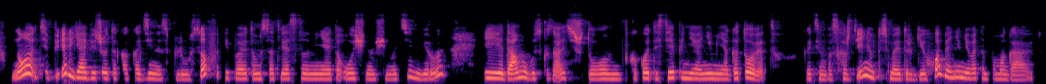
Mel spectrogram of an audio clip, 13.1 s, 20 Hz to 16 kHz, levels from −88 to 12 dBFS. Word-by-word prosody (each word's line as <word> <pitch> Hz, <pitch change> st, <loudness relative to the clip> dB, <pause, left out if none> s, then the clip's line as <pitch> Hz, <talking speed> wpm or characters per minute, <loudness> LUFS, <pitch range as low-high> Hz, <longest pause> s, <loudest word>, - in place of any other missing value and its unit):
Но 380 Hz, 0 st, +7 dB
теперь 305 Hz, -, 0 dB
я 230 Hz, -4 st, +5 dB
вижу 210 Hz, 0 st, 0 dB
это 200 Hz, 0 st, -4 dB
как 190 Hz, 0 st, -10 dB
один 190 Hz, +1 st, -1 dB
из 175 Hz, +1 st, -8 dB
плюсов, 175 Hz, -1 st, -1 dB
и 210 Hz, -, -6 dB
поэтому, 190 Hz, -2 st, -1 dB
соответственно, 190 Hz, 0 st, -3 dB
меня 185 Hz, 0 st, +1 dB
это 180 Hz, -, -5 dB
очень-очень 185 Hz, -3 st, -3 dB
мотивирует. 190 Hz, -, -2 dB, 0.5 s
И 205 Hz, -2 st, +6 dB
да, 190 Hz, 0 st, +6 dB
могу 215 Hz, -3 st, +1 dB
сказать, 195 Hz, +2 st, -5 dB
что, 185 Hz, +1 st, -1 dB
м, 180 Hz, 0 st, -2 dB
в -, -, -16 dB
какой-то 205 Hz, +1 st, -1 dB
степени 215 Hz, 0 st, +1 dB
они 190 Hz, +1 st, +2 dB
меня 185 Hz, -1 st, 0 dB
готовят 205 Hz, +2 st, +2 dB, 0.4 s
к -, -, -34 dB
этим 180 Hz, -1 st, -7 dB
восхождениям. 185 Hz, -, 0 dB
То -, -, -15 dB
есть -, -, -9 dB
мои 185 Hz, -2 st, +2 dB
другие 180 Hz, 0 st, -3 dB
хобби- 290 Hz, -, +2 dB
они 240 Hz, -1 st, +2 dB
мне 215 Hz, -3 st, +2 dB
в -, -, -3 dB
этом 195 Hz, -2 st, -6 dB
помогают. 180 Hz, 0 st, -6 dB
190 Hz, 190 wpm, -22 LUFS, 180-210 Hz, 0.5 s, Но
